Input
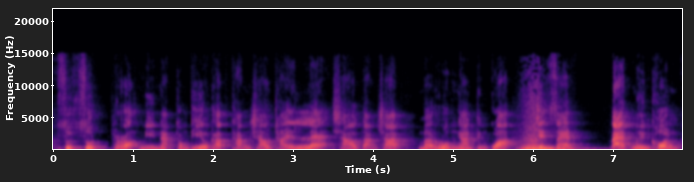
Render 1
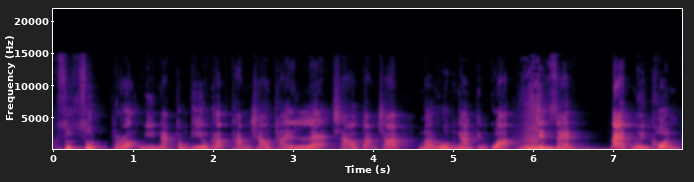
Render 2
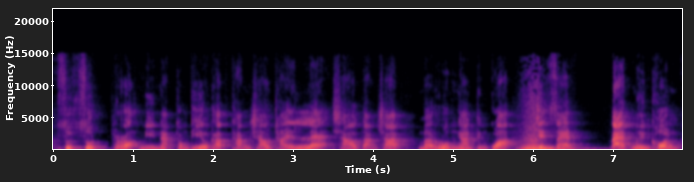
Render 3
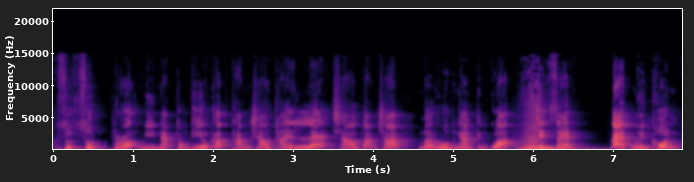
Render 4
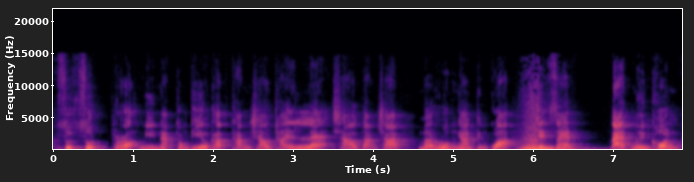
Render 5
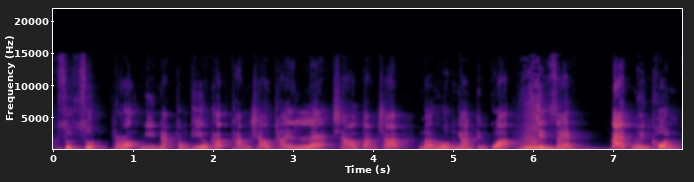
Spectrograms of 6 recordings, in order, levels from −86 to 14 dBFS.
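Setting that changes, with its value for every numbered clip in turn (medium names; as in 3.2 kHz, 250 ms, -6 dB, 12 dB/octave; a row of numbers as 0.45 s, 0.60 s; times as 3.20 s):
dynamic bell, frequency: 770 Hz, 100 Hz, 270 Hz, 5.8 kHz, 2.1 kHz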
